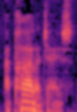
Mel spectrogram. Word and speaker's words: apologize: Apologize と発音します。 Apologize。これはですね、アクセントに気をつけないといけません。ね、 Apologize です。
